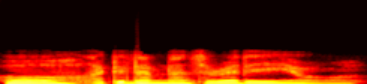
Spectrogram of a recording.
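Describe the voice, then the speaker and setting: A bilingual man who speaks English and Welsh talks haltingly, often restarting his sentences in a relaxed conversation. His voice is slightly high and husky. The recording sounds dry and narrow, like a phone line. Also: no echo. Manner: hesitant, halting, many restarts. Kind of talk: casual podcast conversation.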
